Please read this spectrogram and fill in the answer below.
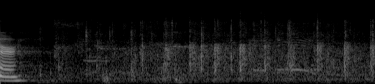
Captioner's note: applause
